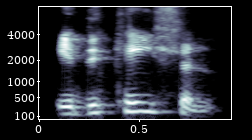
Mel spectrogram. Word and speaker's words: education: For words in English that end in shin, like information, education, adaptation, uh, uh, manifestation, the stress goes on the syllable that is before shin. Information, we have shin, before it there is may, so may receives the stress. Education, k before shin, so k is stress.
